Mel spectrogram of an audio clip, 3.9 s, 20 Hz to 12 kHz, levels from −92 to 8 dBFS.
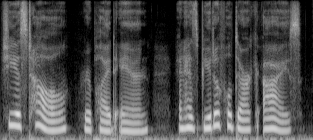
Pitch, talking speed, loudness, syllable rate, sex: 210 Hz, 155 wpm, -17 LUFS, 4.5 syllables/s, female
